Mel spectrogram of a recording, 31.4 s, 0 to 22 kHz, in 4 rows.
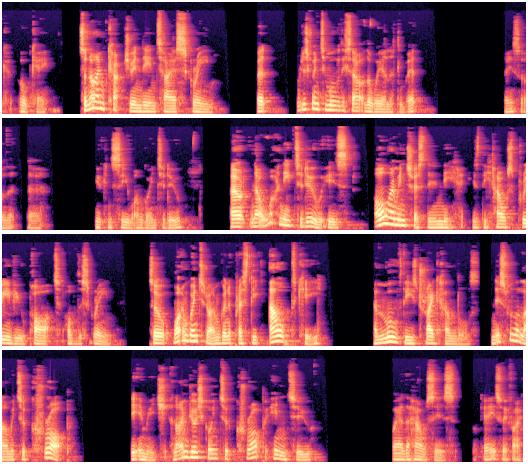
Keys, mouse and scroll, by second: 4.7-7.9 drag, 9.7-10.8 drag, 11.3 click, 21.3-25.4 alt+drag, 26.8-28.2 alt+drag, 31.0-31.3 alt+drag.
